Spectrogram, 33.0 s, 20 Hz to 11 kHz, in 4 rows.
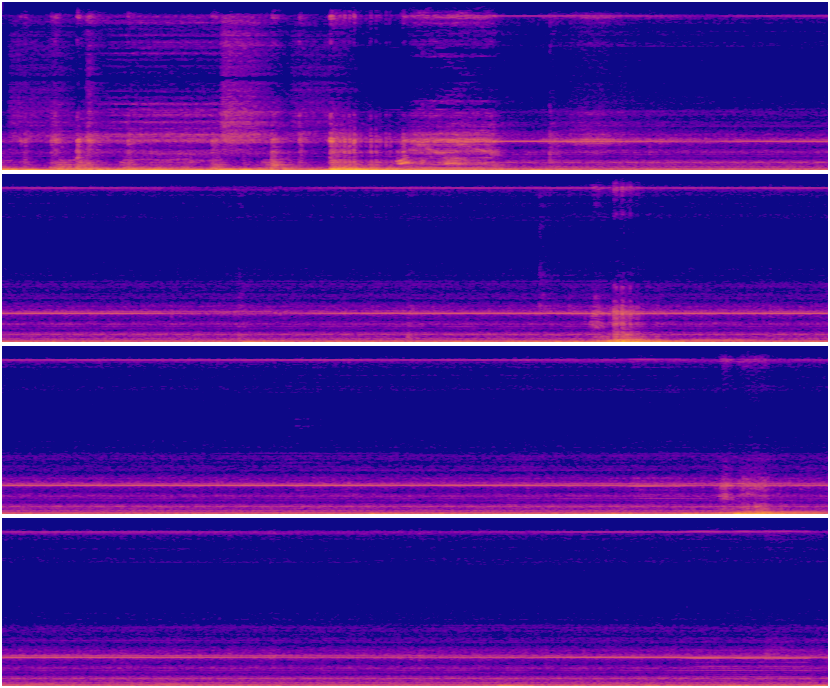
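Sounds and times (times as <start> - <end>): milling machine whining: 0.0 - 33.0.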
